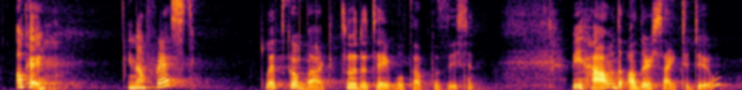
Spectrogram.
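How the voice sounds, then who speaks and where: Lively intonation runs through this speech in a non-native accent, which has long, frequent pauses. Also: woman, fairly high pitch for a woman, moderate pace. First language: not English. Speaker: yoga instructor. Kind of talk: guided workout instruction; casual chat. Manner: halting.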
